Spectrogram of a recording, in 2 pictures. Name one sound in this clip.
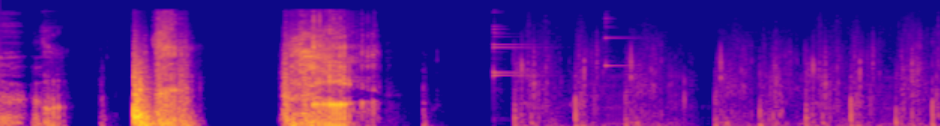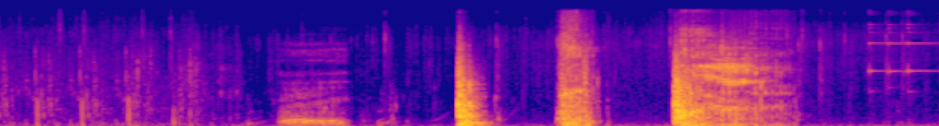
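A creature grunts as it is hit.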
